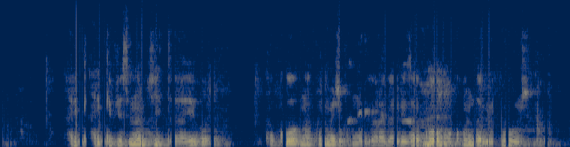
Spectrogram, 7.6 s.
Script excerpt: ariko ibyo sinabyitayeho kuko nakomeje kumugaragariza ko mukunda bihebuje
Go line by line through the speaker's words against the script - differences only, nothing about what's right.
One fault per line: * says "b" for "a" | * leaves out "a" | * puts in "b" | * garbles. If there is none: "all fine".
* puts in "ariko"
